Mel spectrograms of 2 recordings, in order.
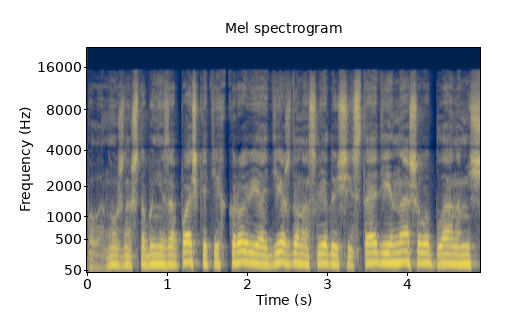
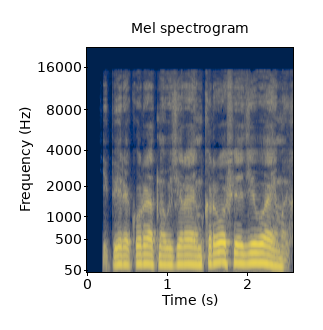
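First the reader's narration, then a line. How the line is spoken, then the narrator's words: Plain. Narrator (Russian): сказал я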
